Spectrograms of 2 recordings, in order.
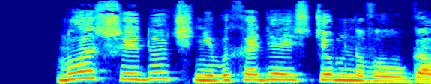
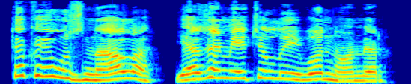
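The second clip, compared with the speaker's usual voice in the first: put-on high-pitched young woman's answer; daughter's retort; 5 semitones higher than usual. Daughter explains to her father, high-pitched retort.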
